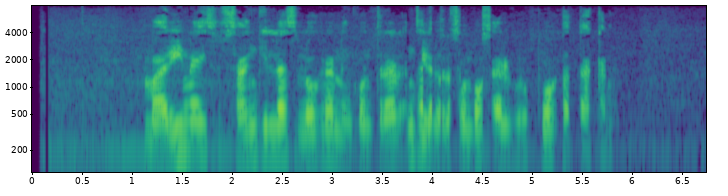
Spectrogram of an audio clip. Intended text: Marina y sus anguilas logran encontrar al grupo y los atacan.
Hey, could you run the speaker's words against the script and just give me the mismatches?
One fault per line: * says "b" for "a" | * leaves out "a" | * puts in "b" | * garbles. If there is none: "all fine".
* garbles
* leaves out "y los"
